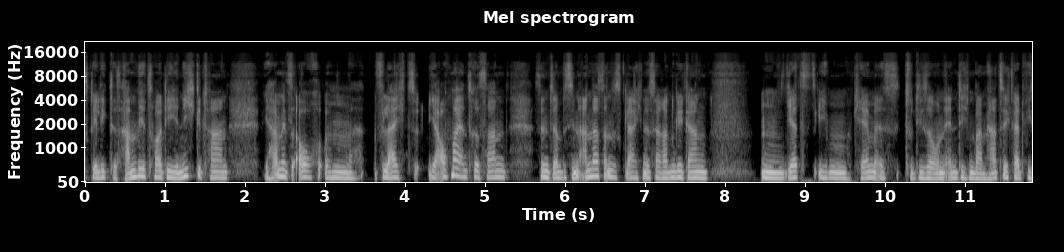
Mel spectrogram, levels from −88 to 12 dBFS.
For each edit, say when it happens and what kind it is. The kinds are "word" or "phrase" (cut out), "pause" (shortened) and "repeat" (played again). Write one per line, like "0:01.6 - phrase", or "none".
none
